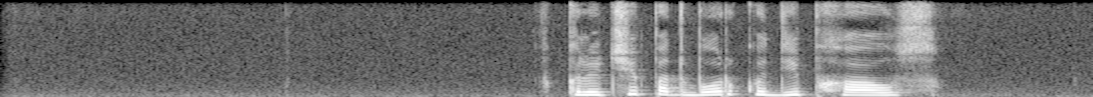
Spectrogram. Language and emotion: Russian, neutral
